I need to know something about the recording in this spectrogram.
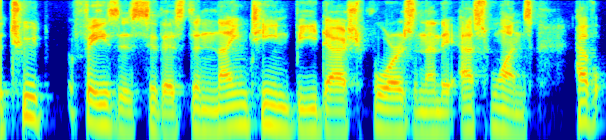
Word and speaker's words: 19b-4: about was the two phases to this, the 19B-4s and then the S1s. Have all the potential issuers already updated their 19B-4s, if I'm saying that right?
